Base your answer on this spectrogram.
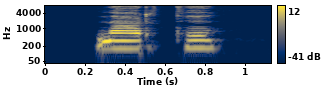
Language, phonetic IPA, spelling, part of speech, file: Polish, [ˈnartɨ], narty, noun, LL-Q809 (pol)-narty.wav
